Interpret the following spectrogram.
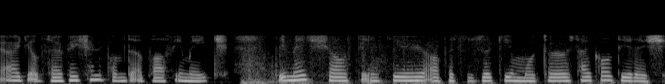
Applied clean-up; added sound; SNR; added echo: neural mask model RNNoise.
